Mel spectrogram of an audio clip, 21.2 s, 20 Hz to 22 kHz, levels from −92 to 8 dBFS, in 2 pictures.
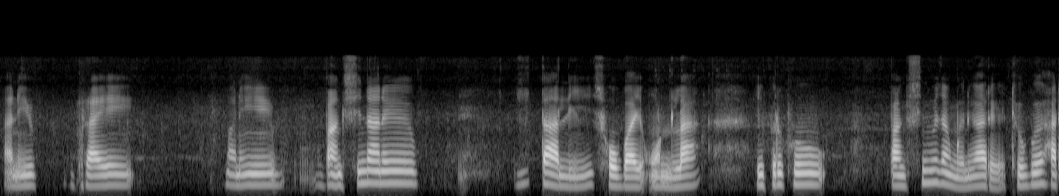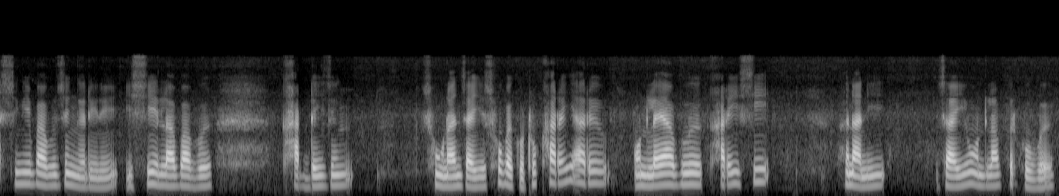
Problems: none marked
